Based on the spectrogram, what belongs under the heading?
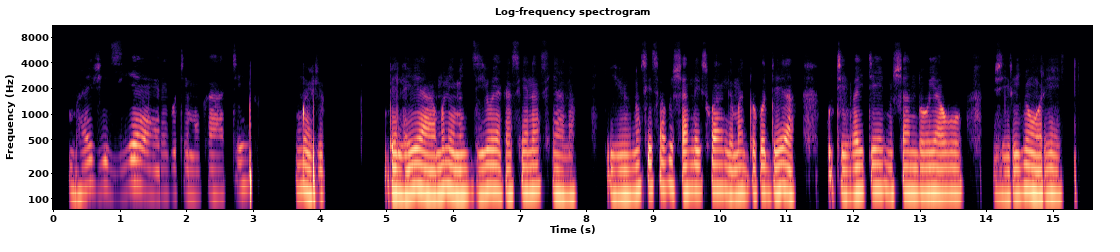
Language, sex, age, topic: Ndau, female, 18-24, health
